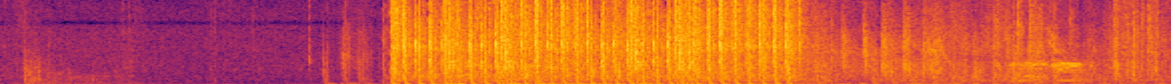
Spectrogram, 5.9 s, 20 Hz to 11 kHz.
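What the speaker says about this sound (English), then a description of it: "Taking effective fire." Rapid automatic gunfire in Call of Duty: Modern Warfare 2 Warzone, a dense loud burst of rounds after a quieter stretch, then continuing at a lower level with game sound effects.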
